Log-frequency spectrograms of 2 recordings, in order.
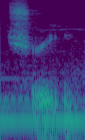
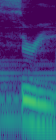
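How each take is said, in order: First: The word begins with a hard t sound. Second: The word begins with a soft th sound. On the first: The speaker calls it right. "we say three" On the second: The speaker calls it wrong. "we don't say three in A T C"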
